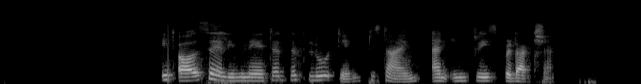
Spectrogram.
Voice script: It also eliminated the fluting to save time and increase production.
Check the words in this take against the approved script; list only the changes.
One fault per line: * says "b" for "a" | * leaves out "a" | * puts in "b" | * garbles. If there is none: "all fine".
* leaves out "save"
